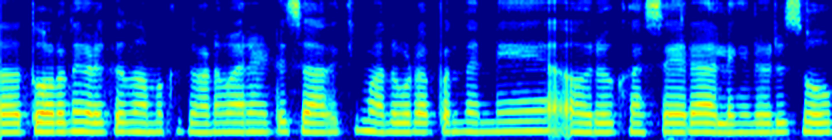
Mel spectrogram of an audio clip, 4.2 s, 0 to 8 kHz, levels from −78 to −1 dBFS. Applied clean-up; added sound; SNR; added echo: neural mask model DeepFilterNet 3.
